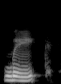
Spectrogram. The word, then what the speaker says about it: Leeke: Well, I have a YouTube channel under my name, Lori Tilden Leek. – Leek is spelled L-E-E-K-E, everybody.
